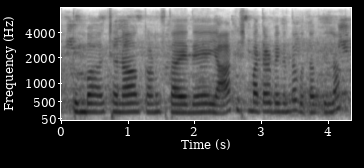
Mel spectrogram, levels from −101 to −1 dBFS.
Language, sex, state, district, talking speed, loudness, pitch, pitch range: Kannada, female, Karnataka, Gulbarga, 125 wpm, -15 LUFS, 230 Hz, 220-240 Hz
